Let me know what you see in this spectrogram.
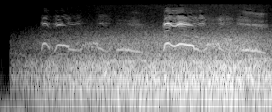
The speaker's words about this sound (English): This is an extraordinary bird. The Manx shearwater, Puffinus puffinus, according to the local wisdom, only really call on misty and moonless nights.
